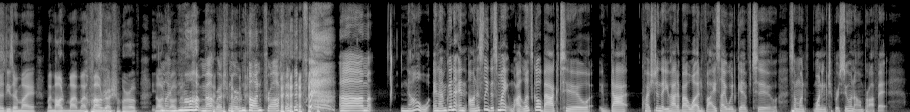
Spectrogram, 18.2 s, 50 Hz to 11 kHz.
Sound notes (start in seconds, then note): 5.8 laughing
